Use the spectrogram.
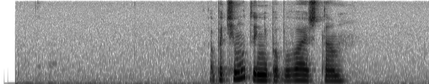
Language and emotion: Russian, neutral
